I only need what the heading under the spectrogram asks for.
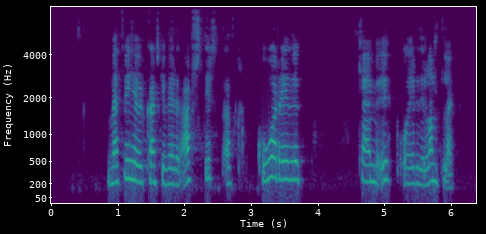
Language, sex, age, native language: Icelandic, female, 30-39, Icelandic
